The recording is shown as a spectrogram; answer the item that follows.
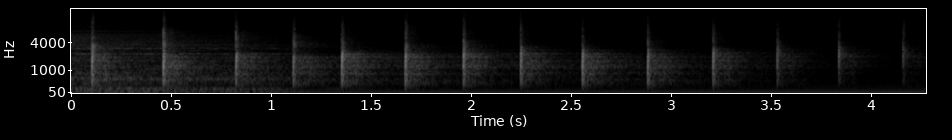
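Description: One person clapping alone, slow even claps about three a second that grow fainter, while the last of the orchestra's final chord dies away in the first second.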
